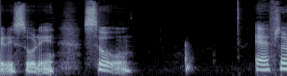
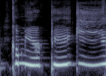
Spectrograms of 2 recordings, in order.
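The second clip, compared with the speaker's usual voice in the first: high, coaxing call to a dog; Mary Queen of Scots calling the dog; coaxing ghost. Pretend. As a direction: sweet-talk the dog like a playful ghost. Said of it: "Maybe she was like".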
